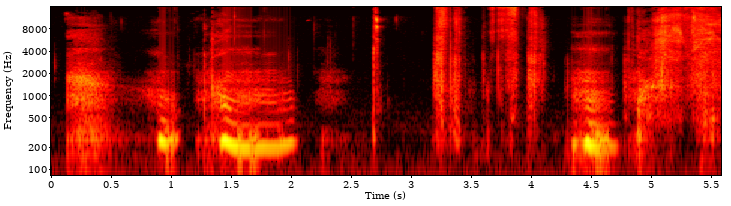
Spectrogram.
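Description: A small thumb-sized snack is eaten, with soft crunching and chewing bites scattered among a few faint, low voiced hums, everything quiet and close.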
